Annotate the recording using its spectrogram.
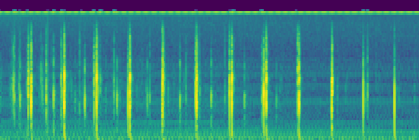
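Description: Scattered hand clapping from a small audience, a few sharp claps a second, thinning out and stopping near the end.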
